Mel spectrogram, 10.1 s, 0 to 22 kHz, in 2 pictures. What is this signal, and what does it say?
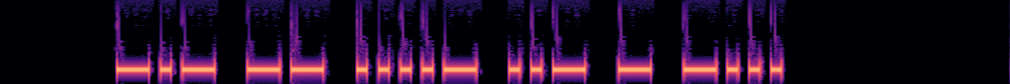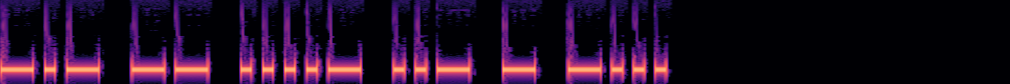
Morse code, heard as a keyed tone, about 21 wpm, 700 Hz. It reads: KM4UTB KM4UTB
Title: USA Call Signs - 6 Characters - Repeated 2x - 22wpm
